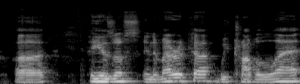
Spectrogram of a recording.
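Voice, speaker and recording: A man with a Northeast English accent speaks at a moderate pace with ordinary pitch variation on a very clean recording with a silent background. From Northeast England. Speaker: comedian. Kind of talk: guest talk.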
